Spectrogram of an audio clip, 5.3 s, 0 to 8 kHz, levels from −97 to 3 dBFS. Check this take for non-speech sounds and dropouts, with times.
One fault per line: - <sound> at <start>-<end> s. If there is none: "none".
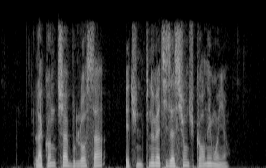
none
